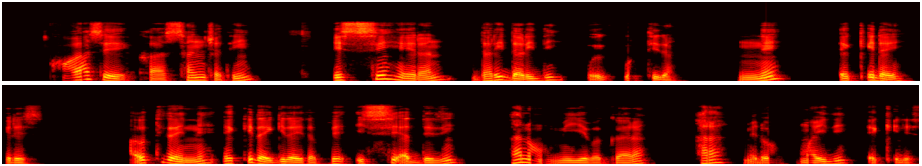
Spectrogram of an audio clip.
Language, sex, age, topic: Gamo, male, 18-24, government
